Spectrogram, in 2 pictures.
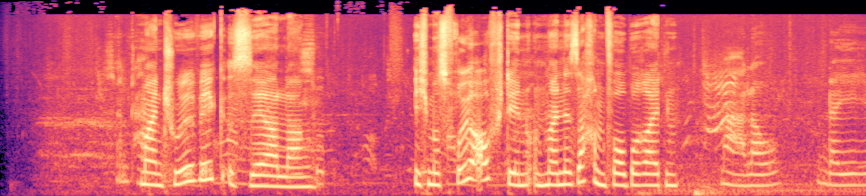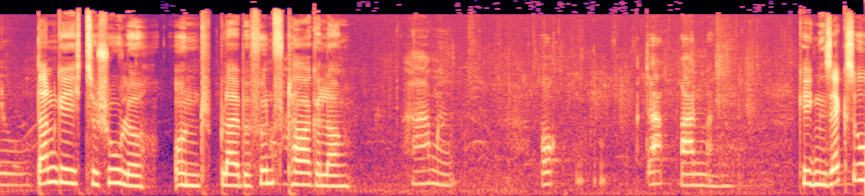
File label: Voiceover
